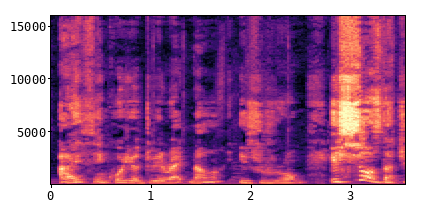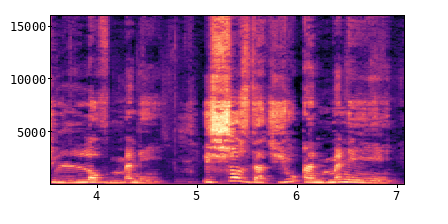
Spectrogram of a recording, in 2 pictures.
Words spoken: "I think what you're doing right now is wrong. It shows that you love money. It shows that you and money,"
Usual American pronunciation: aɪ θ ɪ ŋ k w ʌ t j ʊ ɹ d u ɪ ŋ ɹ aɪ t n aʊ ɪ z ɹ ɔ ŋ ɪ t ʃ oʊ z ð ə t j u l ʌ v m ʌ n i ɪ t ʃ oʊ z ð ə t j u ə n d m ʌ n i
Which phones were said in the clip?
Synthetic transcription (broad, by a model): aɪ θ ɪ ŋ k w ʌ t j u d u ɪ ŋ ɹ aɪ t n aʊ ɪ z ɹ ɔ ŋ ɪ t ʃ oʊ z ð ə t j u l ʌ v m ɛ n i ɪ t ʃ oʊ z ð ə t j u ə n m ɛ n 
